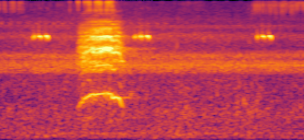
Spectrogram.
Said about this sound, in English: I suspect this horrible sound is a young great horned owl.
